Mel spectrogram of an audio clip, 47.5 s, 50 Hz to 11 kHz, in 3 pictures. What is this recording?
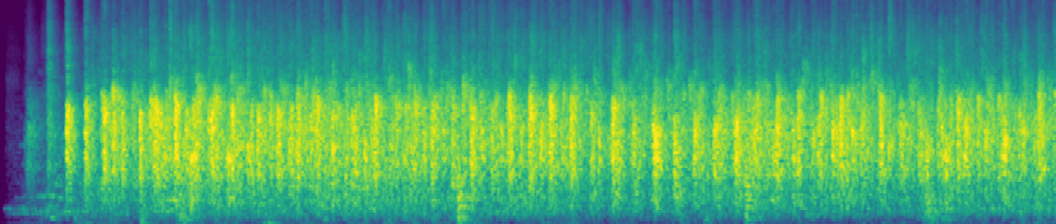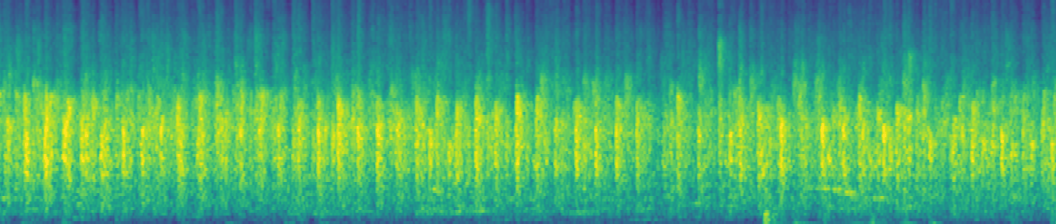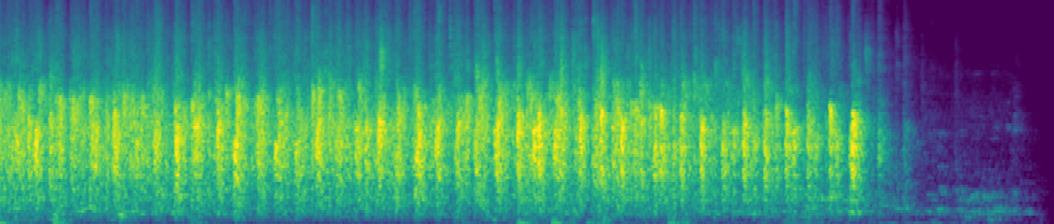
151108 - Rijeka - Istarski ok
Applause after theatre play in Istarski club, Rijeka.
ambience, aplause, applaud, applause, audience, hand-clapping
